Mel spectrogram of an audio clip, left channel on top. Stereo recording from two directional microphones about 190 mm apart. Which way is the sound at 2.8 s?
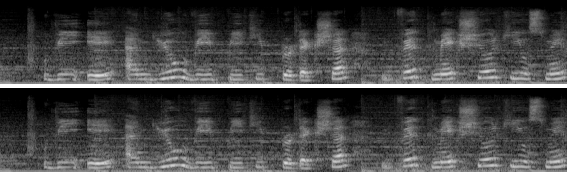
Centre (ahead or behind).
